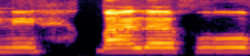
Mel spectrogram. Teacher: dibaca tafkhim nisbi ya. Karena huruf kha sukun sebelumnya kasroh.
